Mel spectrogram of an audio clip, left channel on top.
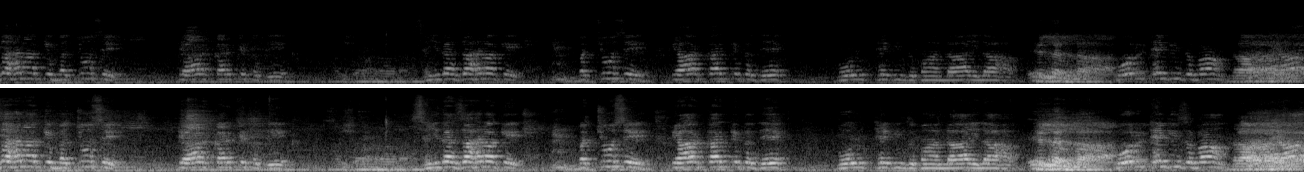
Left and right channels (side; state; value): left; quieter; 16.6 dB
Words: زہرا کے بچوں سے پیار کر کے تو دیکھ، سیدہ زہرا کے بچوں سے پیار کر کے تو دیکھ، بول اٹھے گی زبان لا الہ الا اللہ، بول اٹھے گی زبان لا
